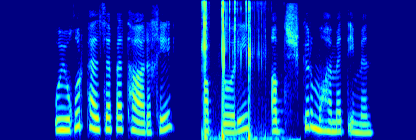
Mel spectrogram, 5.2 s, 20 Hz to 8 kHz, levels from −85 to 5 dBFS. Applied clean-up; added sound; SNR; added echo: none; Crack / Crushing; -4 dB; none.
